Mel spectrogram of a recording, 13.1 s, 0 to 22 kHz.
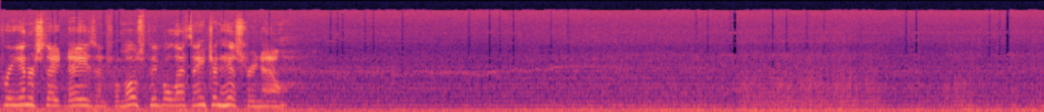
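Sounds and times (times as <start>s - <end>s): faint rising whine: 0.0s - 13.0s
wind rumble on microphone: 0.0s - 13.0s
motorcycle engine running: 3.7s - 13.0s.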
